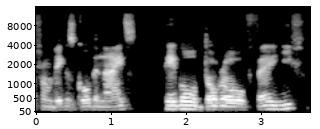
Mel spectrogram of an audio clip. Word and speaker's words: Dorofeyev: I repronounce his last name. And I think they pronounce it Dofeyev. That's what I heard them say because I had to go check too myself. So I think that's how they were pronouncing it, Dofeyev.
